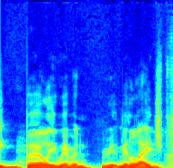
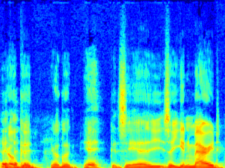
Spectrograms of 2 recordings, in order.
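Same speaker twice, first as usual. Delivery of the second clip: low, casual crowd-work mumble; imitating a laid-back comedian; cocky, stoned comic; 6 semitones lower, faster than usual. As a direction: chat idly to the front row. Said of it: "I think he was a bit stoned".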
